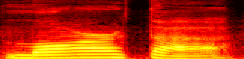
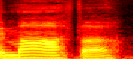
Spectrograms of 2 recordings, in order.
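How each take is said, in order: First: It is said as spelled, with the r. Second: It is Southern, the first syllable sounds like maw.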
